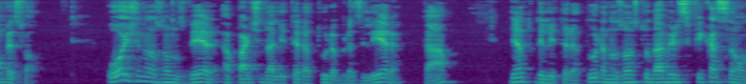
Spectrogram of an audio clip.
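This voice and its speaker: A man's voice: medium pitch, fairly bright tone, husky. Brazilian man teaching a dull lo-fi lesson. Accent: Brazilian Portuguese. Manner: explanatory, checks in with frequent "tá?" and "ok?". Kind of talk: recorded lesson on poetry.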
